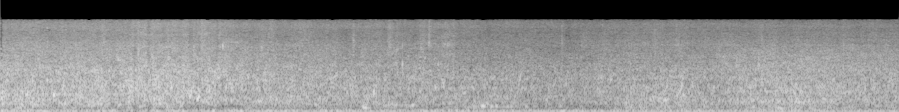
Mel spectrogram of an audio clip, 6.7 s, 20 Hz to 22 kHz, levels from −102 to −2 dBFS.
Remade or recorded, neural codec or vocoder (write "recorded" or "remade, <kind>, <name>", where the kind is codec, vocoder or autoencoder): remade, autoencoder, DAC-VAE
